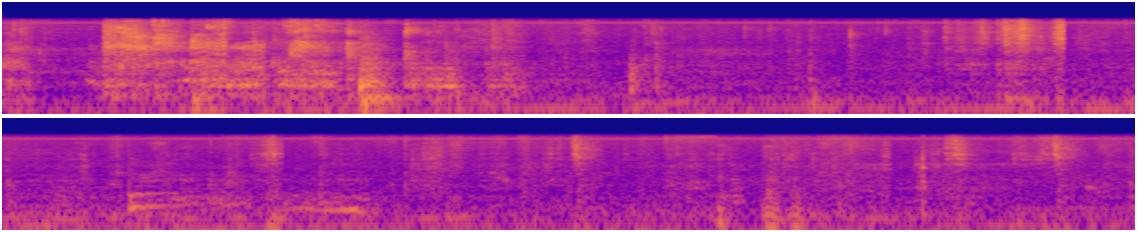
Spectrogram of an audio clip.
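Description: Staffordshire Bull Terrier puppies give a burst of high, squealing whines and yelps, then settle into quieter whimpers.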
